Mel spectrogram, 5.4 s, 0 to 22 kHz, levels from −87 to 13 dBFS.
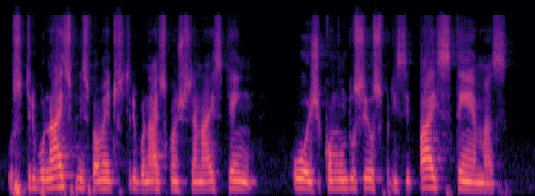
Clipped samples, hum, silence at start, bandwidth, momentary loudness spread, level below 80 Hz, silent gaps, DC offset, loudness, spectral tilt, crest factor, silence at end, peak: under 0.1%; none; 0.1 s; 16.5 kHz; 7 LU; -58 dBFS; none; under 0.1%; -22 LUFS; -5 dB/octave; 16 dB; 0.3 s; -6 dBFS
